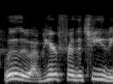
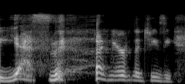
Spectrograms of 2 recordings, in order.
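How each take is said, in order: First: Said in the usual way. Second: Repeating the comment through a real laugh. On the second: Real, not acted. To her live chat, echoing a viewer's comment with a laugh. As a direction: laugh as you say it back, delighted.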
